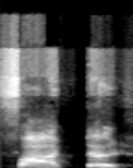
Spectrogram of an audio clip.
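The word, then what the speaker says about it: Vater: Then if a word is starting from V, pronunciation will be F. So this word is farter.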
